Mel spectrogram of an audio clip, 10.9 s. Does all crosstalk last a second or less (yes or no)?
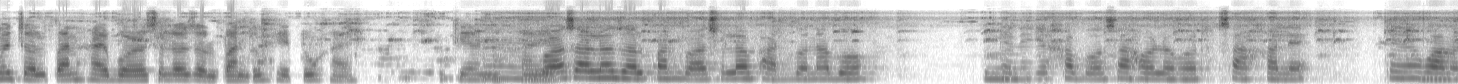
yes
